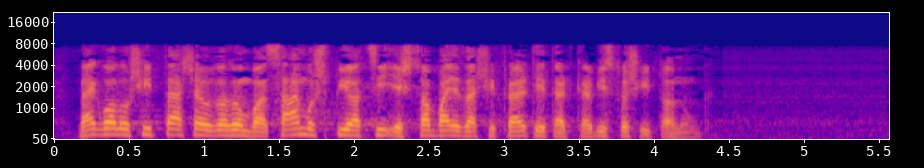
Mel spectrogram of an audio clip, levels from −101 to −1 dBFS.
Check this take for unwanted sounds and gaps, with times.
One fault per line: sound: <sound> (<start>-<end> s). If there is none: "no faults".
no faults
